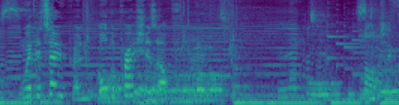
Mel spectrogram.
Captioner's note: background chanting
